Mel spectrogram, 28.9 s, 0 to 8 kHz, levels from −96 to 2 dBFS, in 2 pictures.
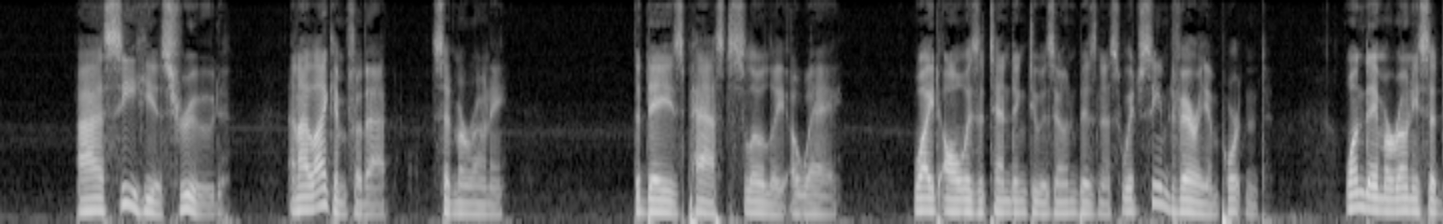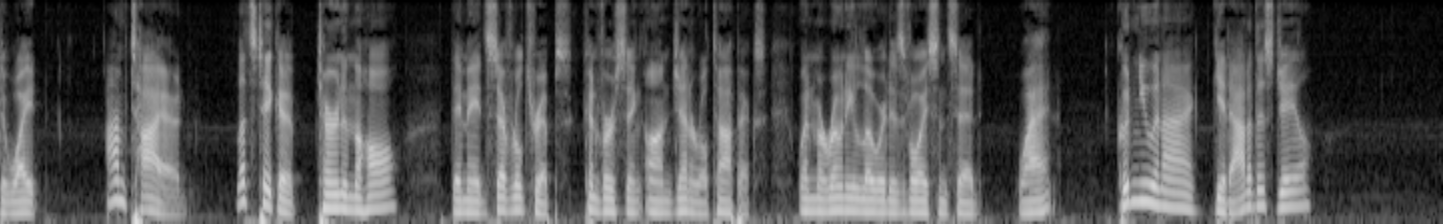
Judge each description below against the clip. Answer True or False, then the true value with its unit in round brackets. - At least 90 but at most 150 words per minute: True (145 wpm)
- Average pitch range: True (3.9 semitones)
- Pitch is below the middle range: True (115 Hz)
